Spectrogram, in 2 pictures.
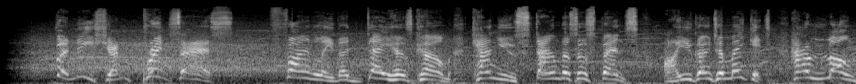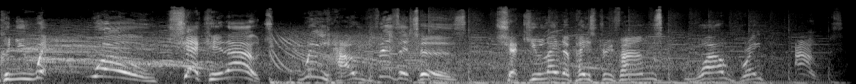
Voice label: high energy street interviewers

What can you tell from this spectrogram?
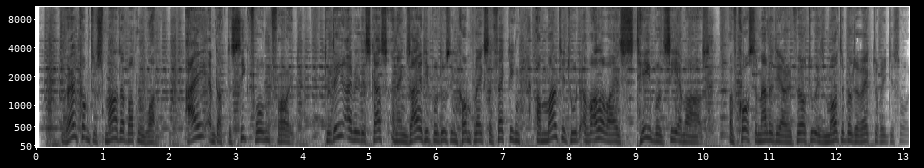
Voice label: German

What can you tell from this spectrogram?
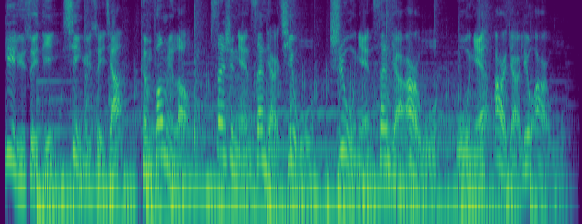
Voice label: Foreign Commercial

